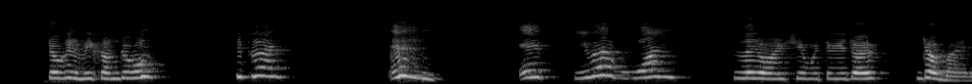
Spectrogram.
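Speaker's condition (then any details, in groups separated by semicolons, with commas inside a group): Spastic cerebral palsy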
